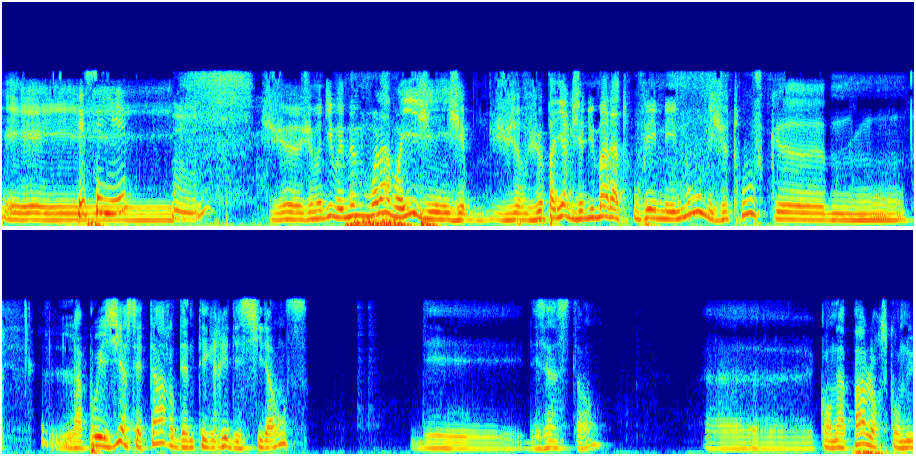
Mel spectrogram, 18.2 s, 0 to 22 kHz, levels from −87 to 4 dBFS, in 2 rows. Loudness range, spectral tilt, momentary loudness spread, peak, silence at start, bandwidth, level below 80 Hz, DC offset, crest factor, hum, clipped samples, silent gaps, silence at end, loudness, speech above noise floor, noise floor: 12 LU; -7 dB/octave; 15 LU; -2 dBFS; 0 s; 6.4 kHz; -28 dBFS; under 0.1%; 16 dB; none; under 0.1%; none; 0 s; -19 LUFS; 42 dB; -60 dBFS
